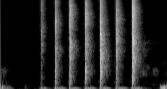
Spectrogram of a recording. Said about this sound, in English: Great. Booty clap. He just booty clapped it.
